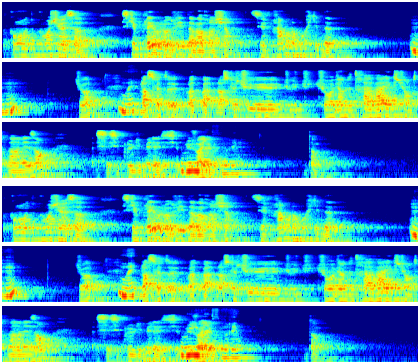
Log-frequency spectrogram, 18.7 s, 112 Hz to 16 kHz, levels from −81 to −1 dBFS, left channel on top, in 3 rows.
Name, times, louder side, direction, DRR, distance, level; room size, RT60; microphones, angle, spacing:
voice 1, 0.1-1.2 1.8-3.5 3.7-5.0 7.3-7.6 7.9-8.0 8.3-13.4 13.9-15.6 17.1-17.3, left 1 dB, 55° left, -1 dB, 2.1 m, -25 dB
voice 2, 6.1-6.5 8.0-8.3 15.1-16.1, right 3 dB, 80° right, 10 dB, 0.6 m, -22 dB
16.0 x 6.6 x 2.7 m, 1.5 s
head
